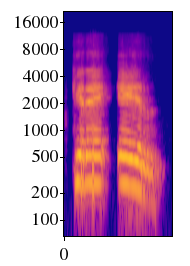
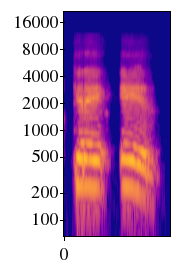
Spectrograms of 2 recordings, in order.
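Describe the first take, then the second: Both takes have the same delivery.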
